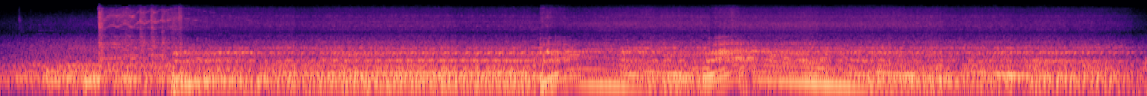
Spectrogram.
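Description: A brand-new brilliant black crystal truck's engine revs and accelerates while driving, a loud steady mid-pitched drone from inside the cab with rising surges throughout.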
